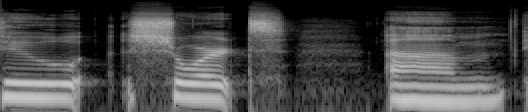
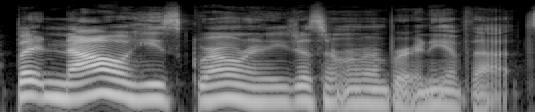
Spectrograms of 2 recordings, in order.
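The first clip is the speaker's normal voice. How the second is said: ordinary talk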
